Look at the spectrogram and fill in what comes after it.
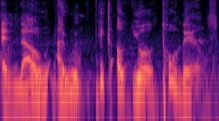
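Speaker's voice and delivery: low, sinister, menacing villain voice. Imitating how someone would talk to a person in a chair: imitating a torture-chamber villain voice. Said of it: "He sounds like somebody who will walk into a room".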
